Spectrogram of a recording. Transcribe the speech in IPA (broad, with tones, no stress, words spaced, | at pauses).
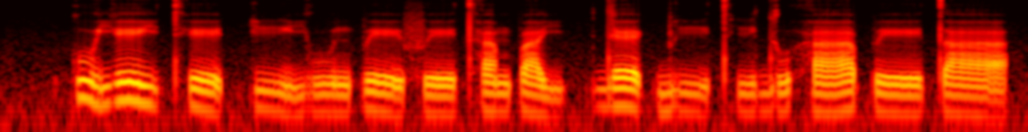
ku˥˨jeː˥˨jt̪ʰeː˧˩t̚ kiː˧˩juː˩npeː˧˩ feː˩t̪ʰa˧mpa˧˩j | dɛː˥˨k̚biː˧˩t̪ʰi˩˧ du˩˧haː˩˧ peː˩ t̪aː˧˩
